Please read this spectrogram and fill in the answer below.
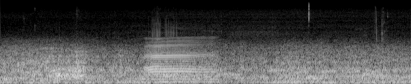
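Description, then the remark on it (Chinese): A loud, steady rumbling roar of one of many airplanes passing overhead, with a rising whine swelling briefly partway through; a person makes a short murmur beneath the engine noise. “哇，这飞机真的很多哎。”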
